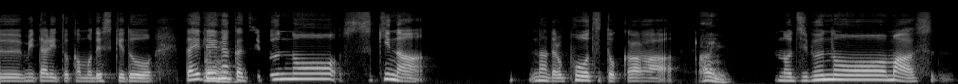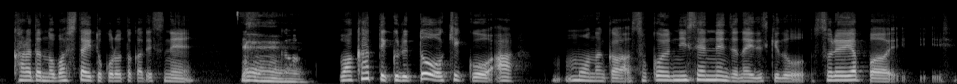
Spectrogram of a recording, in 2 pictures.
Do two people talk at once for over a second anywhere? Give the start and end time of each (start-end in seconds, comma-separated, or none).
none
